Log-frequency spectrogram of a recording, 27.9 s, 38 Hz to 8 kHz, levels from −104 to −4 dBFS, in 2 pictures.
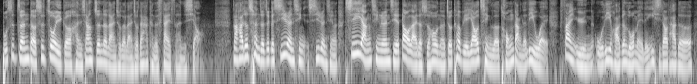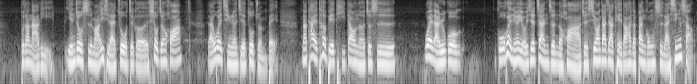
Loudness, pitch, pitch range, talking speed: -15 LUFS, 145 Hz, 130-170 Hz, 310 characters per minute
